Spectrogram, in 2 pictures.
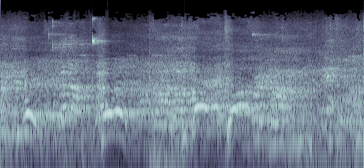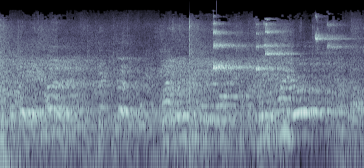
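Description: Basketball dribbled on a hardwood gym floor amid indistinct shouting from players and spectators, echoing in a large gym. Sneakers squeak sharply on the court several times near the end as play moves.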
